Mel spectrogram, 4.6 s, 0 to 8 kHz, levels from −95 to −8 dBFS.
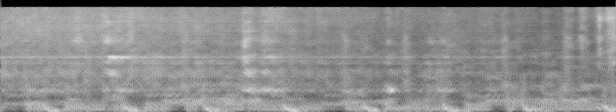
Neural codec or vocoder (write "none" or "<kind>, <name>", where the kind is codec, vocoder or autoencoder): vocoder, Vocos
